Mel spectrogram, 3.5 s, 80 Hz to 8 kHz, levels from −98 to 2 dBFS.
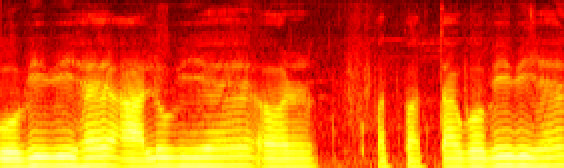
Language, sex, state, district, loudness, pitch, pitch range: Hindi, male, Chandigarh, Chandigarh, -13 LUFS, 140 Hz, 125-145 Hz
